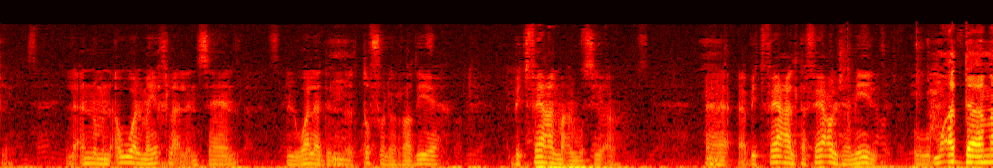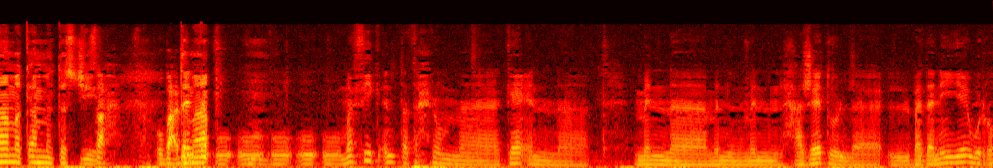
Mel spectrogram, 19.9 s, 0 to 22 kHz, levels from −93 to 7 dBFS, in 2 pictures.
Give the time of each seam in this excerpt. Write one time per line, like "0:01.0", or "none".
0:09.3
0:12.0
